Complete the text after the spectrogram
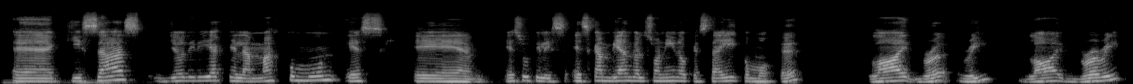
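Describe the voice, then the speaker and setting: A man's voice: fairly high pitch, fairly bright tone. A man teaching an online pronunciation lesson, patiently explaining step by step, repeating example words and often checking in with his listeners. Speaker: English teacher.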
